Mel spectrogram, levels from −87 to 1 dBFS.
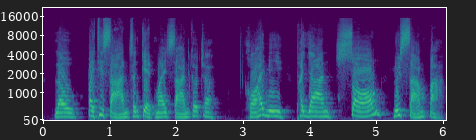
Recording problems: distortion; slight; 10 dB below the speech

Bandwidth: 15 kHz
